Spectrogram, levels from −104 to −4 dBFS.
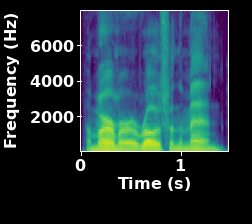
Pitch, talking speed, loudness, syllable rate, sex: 140 Hz, 245 wpm, -16 LUFS, 6.6 syllables/s, male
